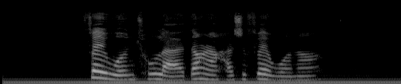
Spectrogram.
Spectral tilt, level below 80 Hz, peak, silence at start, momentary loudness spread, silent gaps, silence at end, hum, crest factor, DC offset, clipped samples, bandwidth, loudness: -4 dB/octave; -46 dBFS; -16 dBFS; 0 s; 21 LU; none; 0 s; 60 Hz at -45 dBFS; 20 dB; under 0.1%; under 0.1%; 16 kHz; -34 LUFS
